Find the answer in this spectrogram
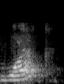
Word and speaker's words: work: Is it work or work? The correct way of pronunciation. Maybe work. Not work. Work. It's somewhere in your throat.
